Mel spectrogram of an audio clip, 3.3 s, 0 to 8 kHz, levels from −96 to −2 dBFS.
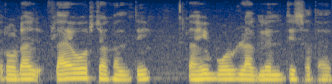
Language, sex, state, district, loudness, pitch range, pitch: Marathi, male, Maharashtra, Pune, -15 LUFS, 115-125 Hz, 120 Hz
